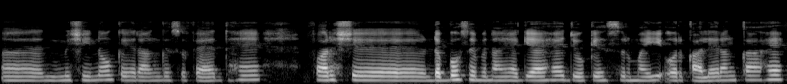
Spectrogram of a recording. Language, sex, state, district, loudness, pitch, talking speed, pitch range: Hindi, female, Delhi, New Delhi, -21 LUFS, 185 Hz, 150 wpm, 180-205 Hz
